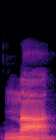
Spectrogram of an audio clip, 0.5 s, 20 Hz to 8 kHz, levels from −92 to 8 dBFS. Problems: none marked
